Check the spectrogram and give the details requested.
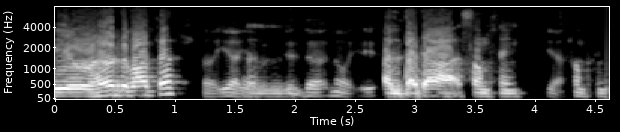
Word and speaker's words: البداء: You mean al-bada or al-bala? What? Sorry. I'm trying to understand what you are saying. Al-bala or al-bada? Well, bada. Al-bada. With dal, yes.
